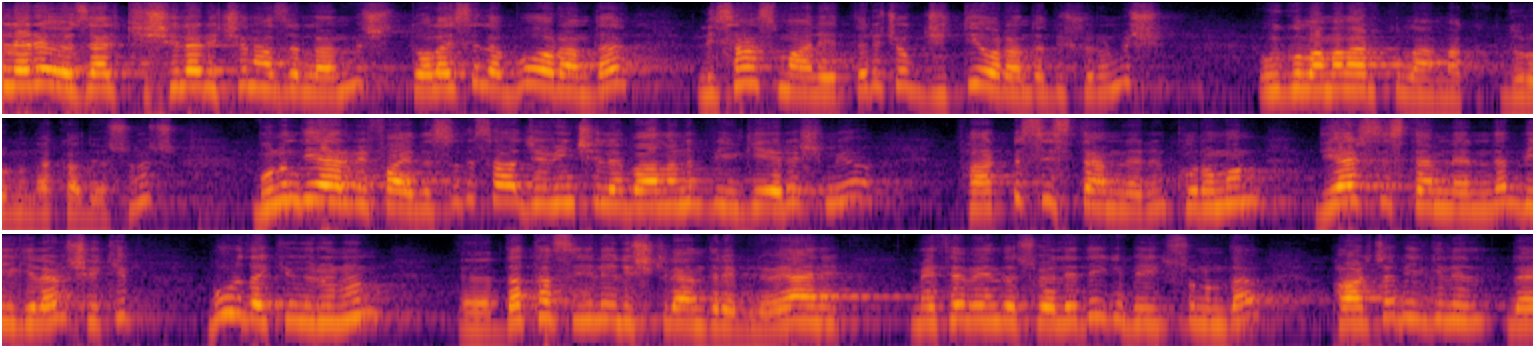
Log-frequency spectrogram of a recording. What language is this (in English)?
Turkish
